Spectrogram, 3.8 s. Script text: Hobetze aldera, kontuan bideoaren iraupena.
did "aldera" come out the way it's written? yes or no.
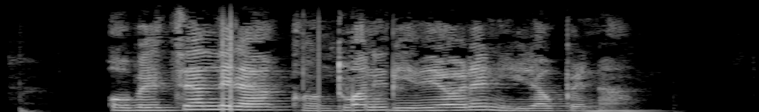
yes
